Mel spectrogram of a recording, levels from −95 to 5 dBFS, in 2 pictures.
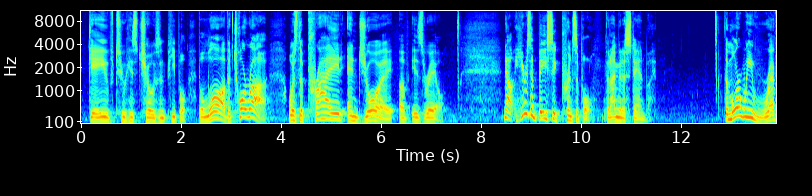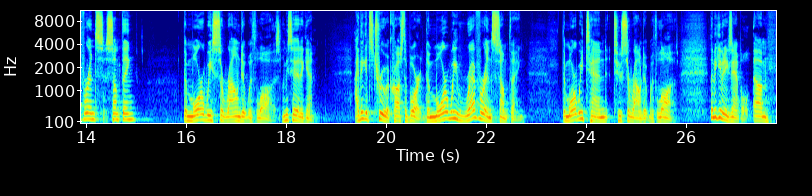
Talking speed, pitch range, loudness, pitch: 155 wpm, 115-175 Hz, -24 LUFS, 135 Hz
